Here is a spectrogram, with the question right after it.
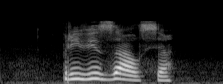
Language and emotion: Russian, angry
